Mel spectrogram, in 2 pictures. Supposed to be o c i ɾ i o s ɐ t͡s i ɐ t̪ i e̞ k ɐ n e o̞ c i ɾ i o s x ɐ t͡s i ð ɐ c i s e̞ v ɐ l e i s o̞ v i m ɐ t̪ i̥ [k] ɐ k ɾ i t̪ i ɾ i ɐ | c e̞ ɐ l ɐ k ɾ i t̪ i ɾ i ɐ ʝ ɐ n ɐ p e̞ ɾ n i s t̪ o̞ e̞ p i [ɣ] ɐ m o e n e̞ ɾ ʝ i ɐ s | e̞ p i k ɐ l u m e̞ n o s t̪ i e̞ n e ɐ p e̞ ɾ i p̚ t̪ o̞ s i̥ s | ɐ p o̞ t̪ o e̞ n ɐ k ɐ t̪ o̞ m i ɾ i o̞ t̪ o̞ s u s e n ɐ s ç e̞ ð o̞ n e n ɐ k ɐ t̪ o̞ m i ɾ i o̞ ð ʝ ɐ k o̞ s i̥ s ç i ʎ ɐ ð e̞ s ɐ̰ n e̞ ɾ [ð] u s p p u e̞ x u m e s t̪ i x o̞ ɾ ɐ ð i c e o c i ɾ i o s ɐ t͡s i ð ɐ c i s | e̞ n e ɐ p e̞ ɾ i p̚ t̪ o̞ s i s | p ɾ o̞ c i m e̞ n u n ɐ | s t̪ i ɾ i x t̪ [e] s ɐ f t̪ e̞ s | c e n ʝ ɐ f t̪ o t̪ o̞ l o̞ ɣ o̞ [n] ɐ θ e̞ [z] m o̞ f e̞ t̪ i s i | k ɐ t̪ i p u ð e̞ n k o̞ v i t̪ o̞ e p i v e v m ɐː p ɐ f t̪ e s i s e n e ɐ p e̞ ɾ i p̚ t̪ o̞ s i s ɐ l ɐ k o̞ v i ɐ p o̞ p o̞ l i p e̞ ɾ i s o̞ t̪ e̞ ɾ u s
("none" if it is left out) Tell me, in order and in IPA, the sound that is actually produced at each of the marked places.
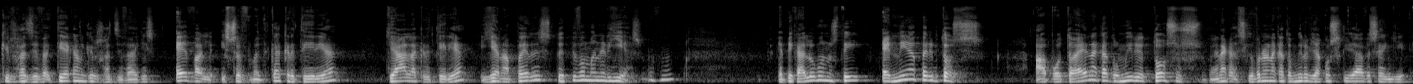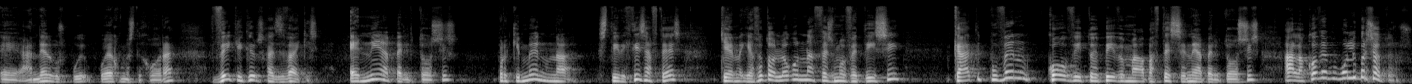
k, v, ɣ, i, n, z

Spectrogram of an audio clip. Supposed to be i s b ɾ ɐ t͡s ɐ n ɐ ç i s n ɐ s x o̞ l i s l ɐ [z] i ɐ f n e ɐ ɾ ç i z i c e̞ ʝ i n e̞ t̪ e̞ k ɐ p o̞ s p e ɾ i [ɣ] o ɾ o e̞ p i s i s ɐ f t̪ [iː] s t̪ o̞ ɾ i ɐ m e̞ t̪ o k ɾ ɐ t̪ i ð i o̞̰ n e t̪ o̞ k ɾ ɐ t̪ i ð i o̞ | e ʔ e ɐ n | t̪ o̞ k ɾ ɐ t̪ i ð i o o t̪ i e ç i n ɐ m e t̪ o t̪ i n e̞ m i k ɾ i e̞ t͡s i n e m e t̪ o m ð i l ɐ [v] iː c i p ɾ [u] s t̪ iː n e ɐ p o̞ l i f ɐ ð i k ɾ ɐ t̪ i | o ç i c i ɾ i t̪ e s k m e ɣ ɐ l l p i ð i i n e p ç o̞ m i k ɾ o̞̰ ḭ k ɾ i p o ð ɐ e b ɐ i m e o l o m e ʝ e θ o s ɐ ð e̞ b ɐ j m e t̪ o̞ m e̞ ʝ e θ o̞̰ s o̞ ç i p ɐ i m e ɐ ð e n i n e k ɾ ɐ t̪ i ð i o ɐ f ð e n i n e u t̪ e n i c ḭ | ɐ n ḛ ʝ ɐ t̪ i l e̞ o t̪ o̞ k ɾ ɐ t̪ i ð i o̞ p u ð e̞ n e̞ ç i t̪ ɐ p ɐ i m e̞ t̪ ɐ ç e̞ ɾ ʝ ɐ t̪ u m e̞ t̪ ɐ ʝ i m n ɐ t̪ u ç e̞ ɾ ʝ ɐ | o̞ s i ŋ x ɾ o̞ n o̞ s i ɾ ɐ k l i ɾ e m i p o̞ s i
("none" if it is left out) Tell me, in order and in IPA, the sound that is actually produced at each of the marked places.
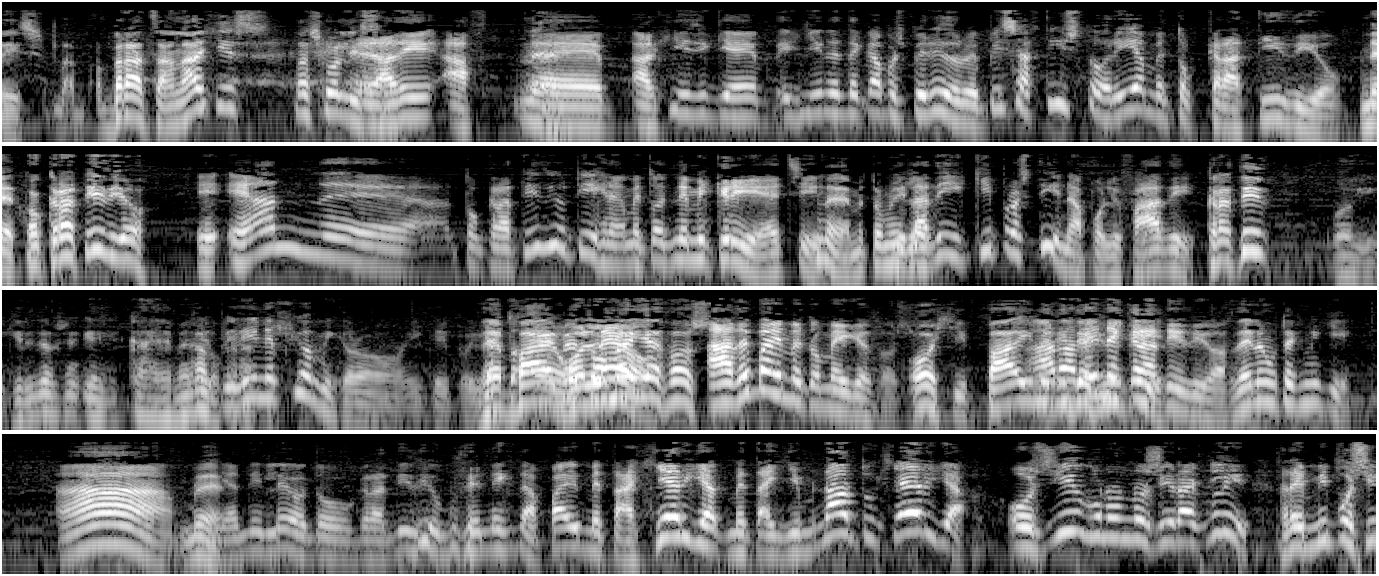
ð, ð, iː, ð, o

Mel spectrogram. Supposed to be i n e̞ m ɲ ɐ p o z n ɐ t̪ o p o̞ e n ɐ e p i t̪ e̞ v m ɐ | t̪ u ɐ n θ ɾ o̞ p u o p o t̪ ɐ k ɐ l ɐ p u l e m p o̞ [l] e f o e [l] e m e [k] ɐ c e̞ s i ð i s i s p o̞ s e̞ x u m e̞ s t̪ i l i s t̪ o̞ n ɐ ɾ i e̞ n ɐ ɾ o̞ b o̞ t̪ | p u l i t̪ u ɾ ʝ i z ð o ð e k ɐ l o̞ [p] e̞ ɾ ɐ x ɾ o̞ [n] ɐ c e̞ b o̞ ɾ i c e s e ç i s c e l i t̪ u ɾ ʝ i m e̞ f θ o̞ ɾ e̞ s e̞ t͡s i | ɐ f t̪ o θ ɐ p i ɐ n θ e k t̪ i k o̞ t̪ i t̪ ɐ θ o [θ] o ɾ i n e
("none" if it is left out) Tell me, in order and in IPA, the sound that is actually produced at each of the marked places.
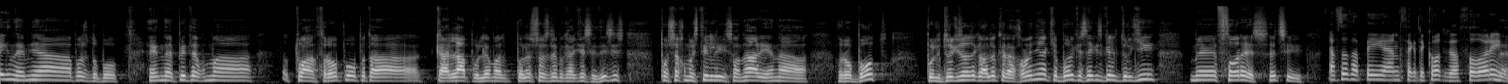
l, l, k, c, ɲ, ð

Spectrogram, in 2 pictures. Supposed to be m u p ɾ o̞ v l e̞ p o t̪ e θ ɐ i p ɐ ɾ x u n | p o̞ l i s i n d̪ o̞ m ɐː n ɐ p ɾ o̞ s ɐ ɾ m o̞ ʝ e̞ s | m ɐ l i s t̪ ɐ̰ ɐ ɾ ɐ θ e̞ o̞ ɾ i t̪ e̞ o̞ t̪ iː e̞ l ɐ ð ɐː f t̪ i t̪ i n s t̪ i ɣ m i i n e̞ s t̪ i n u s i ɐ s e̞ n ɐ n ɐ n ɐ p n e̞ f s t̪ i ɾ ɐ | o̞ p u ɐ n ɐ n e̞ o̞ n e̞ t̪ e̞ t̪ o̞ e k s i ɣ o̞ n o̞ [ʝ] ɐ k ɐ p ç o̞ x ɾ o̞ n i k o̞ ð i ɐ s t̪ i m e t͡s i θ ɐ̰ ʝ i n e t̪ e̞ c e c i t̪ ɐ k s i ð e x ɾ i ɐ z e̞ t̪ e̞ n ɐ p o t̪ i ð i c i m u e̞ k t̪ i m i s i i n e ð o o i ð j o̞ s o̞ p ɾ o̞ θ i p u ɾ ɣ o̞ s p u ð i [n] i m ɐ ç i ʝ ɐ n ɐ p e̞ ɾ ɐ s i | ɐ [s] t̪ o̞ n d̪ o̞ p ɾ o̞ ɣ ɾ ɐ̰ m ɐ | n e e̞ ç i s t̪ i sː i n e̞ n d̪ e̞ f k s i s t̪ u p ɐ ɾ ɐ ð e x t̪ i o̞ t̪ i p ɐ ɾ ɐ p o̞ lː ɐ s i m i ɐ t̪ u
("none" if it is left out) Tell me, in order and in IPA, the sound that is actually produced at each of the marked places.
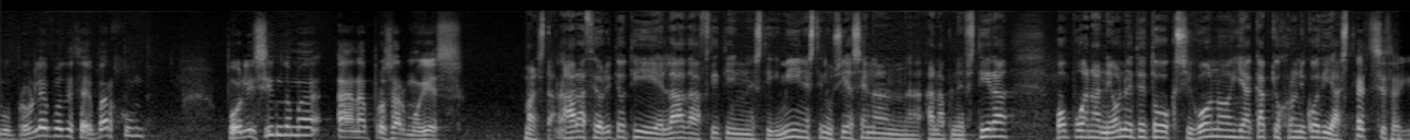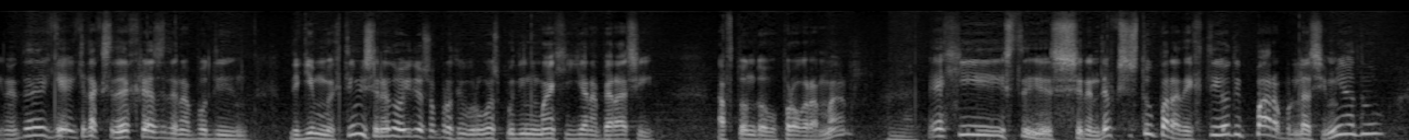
ʝ, n, f

